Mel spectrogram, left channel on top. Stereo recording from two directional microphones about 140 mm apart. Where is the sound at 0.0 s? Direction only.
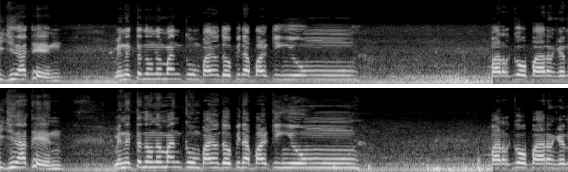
60° right (ahead or behind); by 2.6 s 75° right (ahead or behind).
